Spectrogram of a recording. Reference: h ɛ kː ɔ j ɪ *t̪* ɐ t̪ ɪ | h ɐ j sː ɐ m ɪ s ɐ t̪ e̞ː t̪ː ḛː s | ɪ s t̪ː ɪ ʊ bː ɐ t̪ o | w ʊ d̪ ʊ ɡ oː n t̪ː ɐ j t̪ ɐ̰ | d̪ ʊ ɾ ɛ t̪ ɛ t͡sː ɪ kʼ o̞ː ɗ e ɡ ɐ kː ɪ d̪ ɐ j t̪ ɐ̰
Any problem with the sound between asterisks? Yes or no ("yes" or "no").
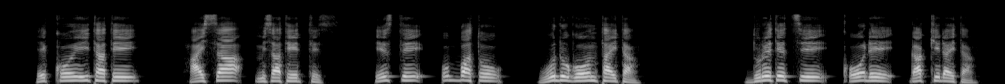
no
